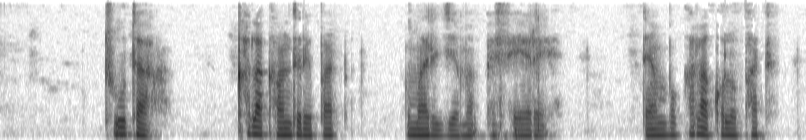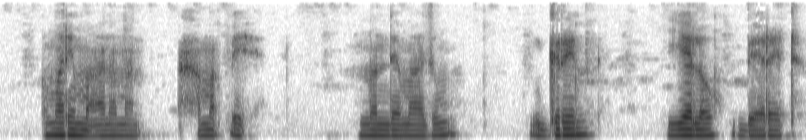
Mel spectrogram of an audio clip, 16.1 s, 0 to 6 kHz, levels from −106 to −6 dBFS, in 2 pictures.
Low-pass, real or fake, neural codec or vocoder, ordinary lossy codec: 5.4 kHz; real; none; AAC, 32 kbps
